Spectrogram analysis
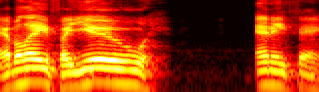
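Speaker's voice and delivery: loud, high, belted talk-show host voice. Addressing a viewer by name: Larry King impression. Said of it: "That's my Larry King impression".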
